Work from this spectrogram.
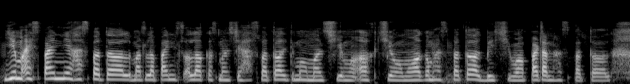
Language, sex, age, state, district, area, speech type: Kashmiri, female, 30-45, Jammu and Kashmir, Baramulla, rural, spontaneous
